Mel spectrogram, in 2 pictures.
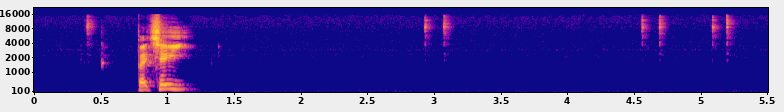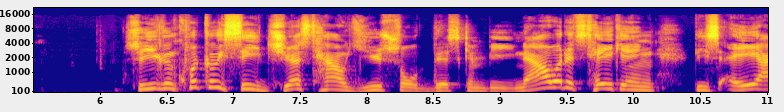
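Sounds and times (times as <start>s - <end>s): low steady hum: 0.0s - 11.0s
computer clicks: 0.4s - 0.6s, 2.9s - 3.2s, 4.5s - 6.1s.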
